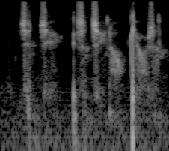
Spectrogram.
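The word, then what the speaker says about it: 進撃の巨人: So, Shinji no Kyojin. I think that's how it's pronounced in Japanese.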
